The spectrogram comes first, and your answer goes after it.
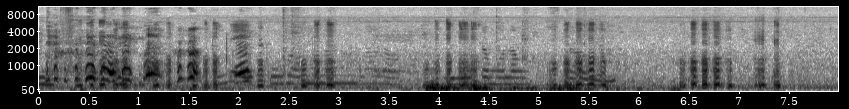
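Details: Domestic goat that has just given birth, calling in short wavering bleats scattered across the recording, overlapped by people talking nearby and some handling noise.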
